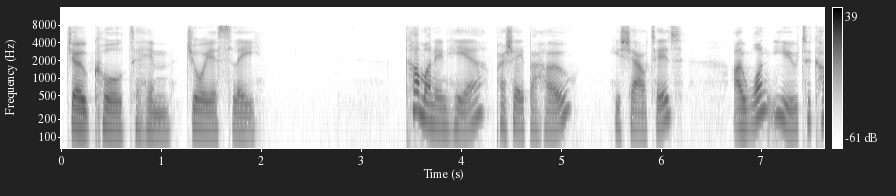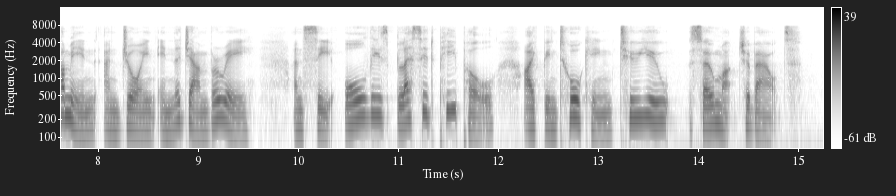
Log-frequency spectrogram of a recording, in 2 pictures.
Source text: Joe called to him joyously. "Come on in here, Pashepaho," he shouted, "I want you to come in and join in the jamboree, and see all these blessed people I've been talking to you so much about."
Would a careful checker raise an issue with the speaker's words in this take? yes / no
no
